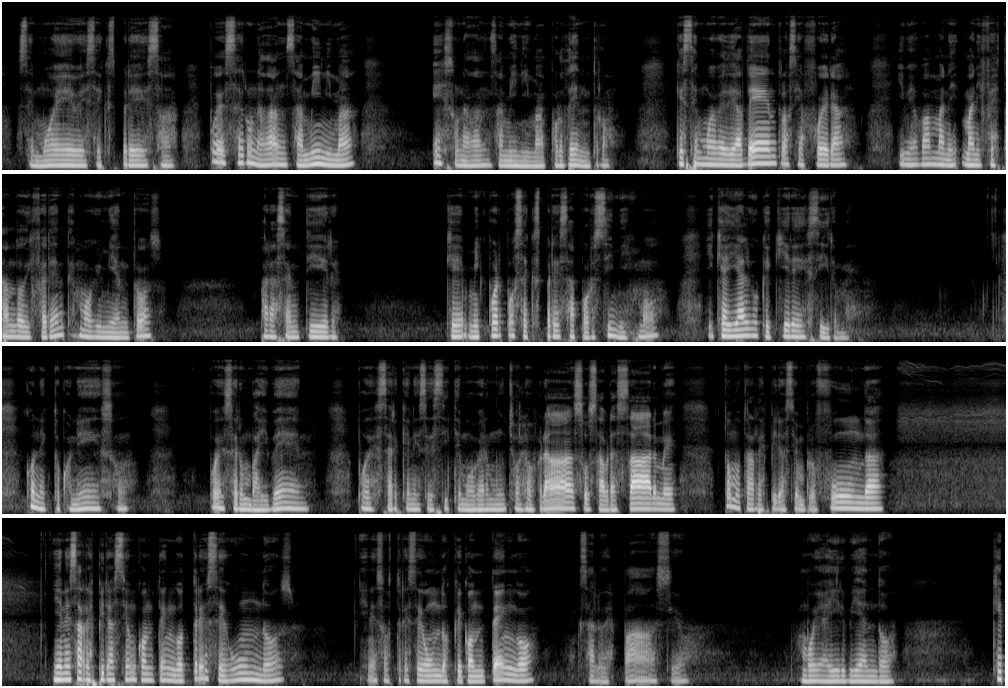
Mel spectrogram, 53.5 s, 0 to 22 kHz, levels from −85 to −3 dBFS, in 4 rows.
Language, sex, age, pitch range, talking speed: Spanish, male, 30-49, 120-140 Hz, 95 wpm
